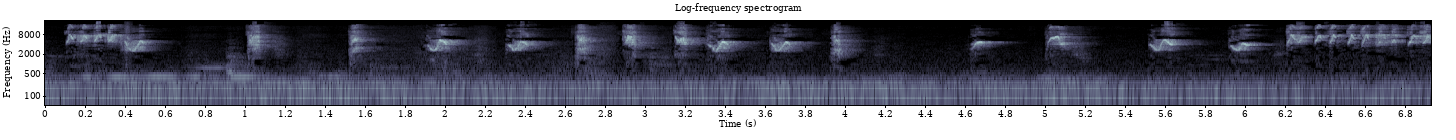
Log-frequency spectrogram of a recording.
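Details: Sunbird, known as kolibri ninja, in masteran song for training other songbirds; rapid sequence of piercing high chips and brief trills, uneven spacing, ending in a dense twittering burst, low hum behind.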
